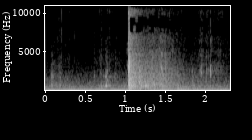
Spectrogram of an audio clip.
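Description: A single sharp knock about a second in, with a short ringing tail, over a steady low hum.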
